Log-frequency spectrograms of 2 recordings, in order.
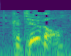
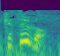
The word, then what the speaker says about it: Cthugal: It is called Cthugal. – Cthugal? – Just like Google. – Only Cthugal.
